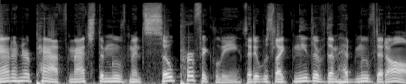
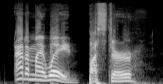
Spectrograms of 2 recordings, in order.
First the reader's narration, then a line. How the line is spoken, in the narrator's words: snapped Rita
